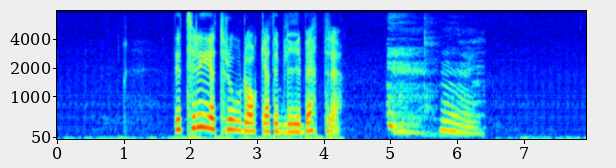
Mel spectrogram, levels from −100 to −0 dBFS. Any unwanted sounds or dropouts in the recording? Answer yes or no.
yes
